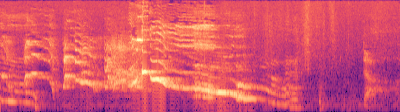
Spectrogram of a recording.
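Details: Pet dog joining in with other dog sounds: quick yelps lead into a long mournful howl. The howl peaks, then glides steadily lower for about two seconds before fading into quiet snuffles.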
